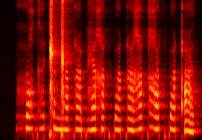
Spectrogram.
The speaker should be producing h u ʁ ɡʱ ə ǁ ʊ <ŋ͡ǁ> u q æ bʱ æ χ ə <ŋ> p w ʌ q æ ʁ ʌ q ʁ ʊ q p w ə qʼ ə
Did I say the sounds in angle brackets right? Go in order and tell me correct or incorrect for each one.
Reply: correct, incorrect

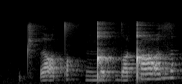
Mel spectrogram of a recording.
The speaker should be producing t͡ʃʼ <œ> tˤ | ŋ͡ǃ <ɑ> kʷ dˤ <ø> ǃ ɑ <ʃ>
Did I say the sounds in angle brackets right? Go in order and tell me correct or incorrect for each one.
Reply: incorrect, incorrect, incorrect, incorrect

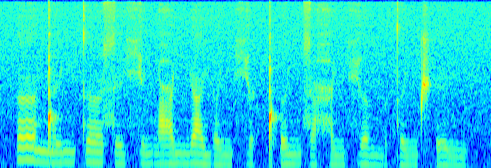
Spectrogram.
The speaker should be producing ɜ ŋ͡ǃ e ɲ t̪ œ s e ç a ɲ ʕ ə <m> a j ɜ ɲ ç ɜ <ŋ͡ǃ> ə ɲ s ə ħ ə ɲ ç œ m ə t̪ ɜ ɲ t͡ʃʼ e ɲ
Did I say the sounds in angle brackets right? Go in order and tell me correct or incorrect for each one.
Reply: incorrect, incorrect

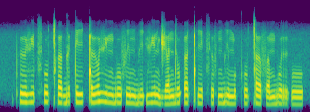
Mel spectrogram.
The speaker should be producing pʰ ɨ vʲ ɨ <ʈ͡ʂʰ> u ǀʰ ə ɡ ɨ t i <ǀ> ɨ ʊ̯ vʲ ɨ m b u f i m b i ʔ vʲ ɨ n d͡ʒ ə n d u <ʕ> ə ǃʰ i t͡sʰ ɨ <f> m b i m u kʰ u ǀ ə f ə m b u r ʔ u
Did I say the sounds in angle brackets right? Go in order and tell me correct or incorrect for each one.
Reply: incorrect, incorrect, incorrect, correct

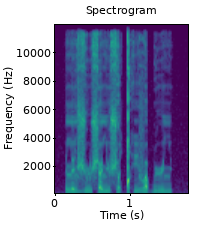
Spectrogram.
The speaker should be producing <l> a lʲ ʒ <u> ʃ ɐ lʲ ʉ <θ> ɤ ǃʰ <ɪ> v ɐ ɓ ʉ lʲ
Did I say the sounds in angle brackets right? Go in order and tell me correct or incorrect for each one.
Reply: incorrect, incorrect, incorrect, incorrect

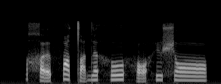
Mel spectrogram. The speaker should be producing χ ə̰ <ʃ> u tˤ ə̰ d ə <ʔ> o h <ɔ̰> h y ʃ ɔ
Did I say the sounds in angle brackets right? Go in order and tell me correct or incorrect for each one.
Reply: incorrect, incorrect, correct

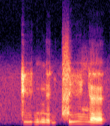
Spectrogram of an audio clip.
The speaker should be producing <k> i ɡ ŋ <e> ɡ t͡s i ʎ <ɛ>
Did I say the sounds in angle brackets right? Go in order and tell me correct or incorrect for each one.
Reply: correct, correct, correct

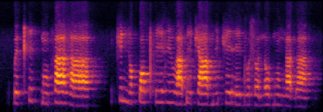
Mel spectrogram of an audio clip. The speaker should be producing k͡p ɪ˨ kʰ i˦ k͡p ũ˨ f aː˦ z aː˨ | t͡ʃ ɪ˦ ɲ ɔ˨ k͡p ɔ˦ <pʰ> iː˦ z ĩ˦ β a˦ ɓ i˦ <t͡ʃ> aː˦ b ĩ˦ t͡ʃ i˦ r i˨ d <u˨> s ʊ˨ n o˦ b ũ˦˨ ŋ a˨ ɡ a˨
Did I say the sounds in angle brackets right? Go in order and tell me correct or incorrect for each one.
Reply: correct, correct, correct

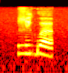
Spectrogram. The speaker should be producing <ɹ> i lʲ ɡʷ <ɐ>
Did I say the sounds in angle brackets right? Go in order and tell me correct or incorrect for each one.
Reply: incorrect, correct

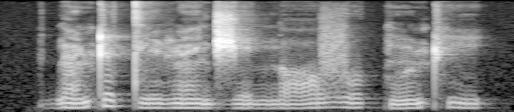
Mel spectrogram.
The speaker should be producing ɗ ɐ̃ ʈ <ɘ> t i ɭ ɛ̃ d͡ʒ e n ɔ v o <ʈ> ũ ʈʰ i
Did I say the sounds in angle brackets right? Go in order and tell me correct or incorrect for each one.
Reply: correct, incorrect

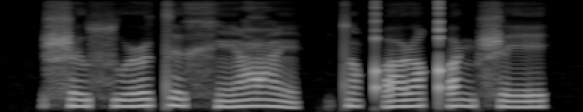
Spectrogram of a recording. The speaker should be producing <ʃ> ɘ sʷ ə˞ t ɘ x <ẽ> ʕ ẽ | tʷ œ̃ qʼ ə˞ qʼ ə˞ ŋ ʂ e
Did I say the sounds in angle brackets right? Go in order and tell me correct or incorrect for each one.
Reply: incorrect, correct

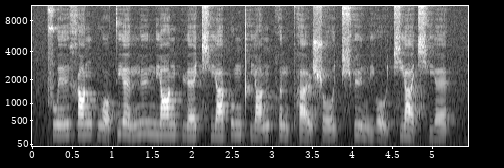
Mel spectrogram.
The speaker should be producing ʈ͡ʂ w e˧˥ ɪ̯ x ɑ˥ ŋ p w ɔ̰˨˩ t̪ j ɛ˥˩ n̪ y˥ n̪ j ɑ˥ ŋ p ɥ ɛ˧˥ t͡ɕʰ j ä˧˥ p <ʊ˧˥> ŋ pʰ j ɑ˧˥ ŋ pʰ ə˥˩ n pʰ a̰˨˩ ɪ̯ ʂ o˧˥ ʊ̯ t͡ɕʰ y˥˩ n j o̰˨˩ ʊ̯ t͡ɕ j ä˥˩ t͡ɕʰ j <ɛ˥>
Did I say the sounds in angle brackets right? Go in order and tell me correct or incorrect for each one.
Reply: incorrect, incorrect

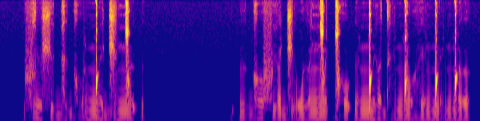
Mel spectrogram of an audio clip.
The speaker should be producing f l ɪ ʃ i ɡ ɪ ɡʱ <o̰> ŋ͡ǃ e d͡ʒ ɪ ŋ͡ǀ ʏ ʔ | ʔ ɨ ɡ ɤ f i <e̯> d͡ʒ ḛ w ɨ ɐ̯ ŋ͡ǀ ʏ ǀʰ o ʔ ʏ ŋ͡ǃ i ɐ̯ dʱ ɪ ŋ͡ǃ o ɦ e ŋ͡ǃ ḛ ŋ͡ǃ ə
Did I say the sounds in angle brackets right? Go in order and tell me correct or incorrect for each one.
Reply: correct, incorrect

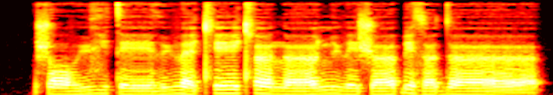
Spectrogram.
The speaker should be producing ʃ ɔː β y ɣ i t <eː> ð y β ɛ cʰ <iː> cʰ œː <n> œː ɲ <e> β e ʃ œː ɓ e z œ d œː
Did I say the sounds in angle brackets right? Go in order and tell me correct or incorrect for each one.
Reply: correct, incorrect, correct, incorrect

